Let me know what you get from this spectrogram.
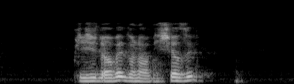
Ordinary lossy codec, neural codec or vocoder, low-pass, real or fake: MP3, 48 kbps; vocoder, 22.05 kHz, 80 mel bands, HiFi-GAN; 7.2 kHz; fake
